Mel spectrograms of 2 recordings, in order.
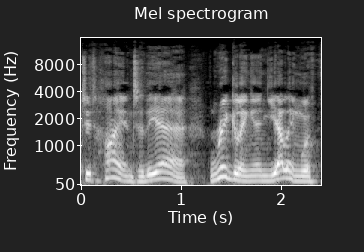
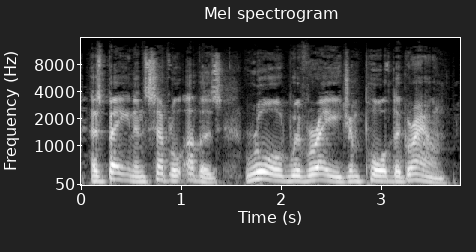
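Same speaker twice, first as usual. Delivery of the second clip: usual speaking voice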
